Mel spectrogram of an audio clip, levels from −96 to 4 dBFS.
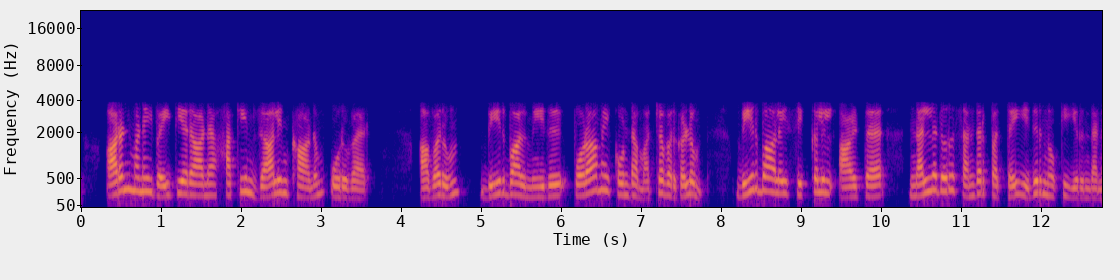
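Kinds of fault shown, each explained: G.729 codec: low-rate speech coding rebuilds the voice from a vocal tract filter and sparse pulses, leaving plainly audible roughness, nothing above about 3.6 kHz, and a narrow line band.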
